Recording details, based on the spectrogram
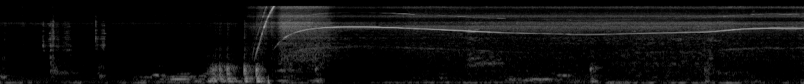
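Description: High-pitched whine of a high-speed dental drill spinning up and cutting a tooth during veneer preparation, with soft room noise.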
